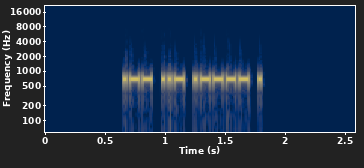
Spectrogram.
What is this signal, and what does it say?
Morse code, heard as a keyed tone, about 46 wpm, 700 Hz. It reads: WU1E
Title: USA Call Signs - 4 Characters - Repeated 3x - 45wpm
